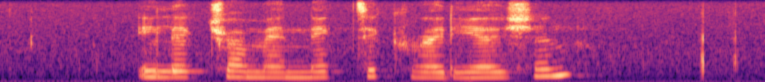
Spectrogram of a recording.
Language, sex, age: English, female, 19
